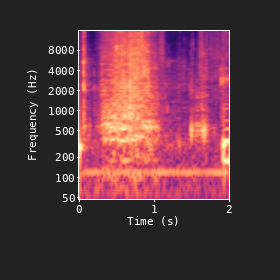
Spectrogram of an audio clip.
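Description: Sliding paper trimmer cutting once through a sheet of paper: a single scraping stroke, under a second long, of the blade head drawn along the rail.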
